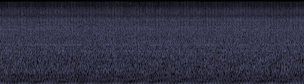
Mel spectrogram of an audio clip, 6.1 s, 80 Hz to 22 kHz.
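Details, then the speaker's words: 2005 Honda TRX650 Rincon, 650cc single four-stroke, revived non-runner, cold on choke in neutral: an even single-cylinder putter at about four beats a second with no misses or knocks. The idle is clean, and the carb may need slight tuning. "oh sounds pretty good huh need to let it warm up"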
